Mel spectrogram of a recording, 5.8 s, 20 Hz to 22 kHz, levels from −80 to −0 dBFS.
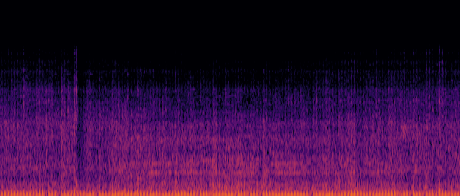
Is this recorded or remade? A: remade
